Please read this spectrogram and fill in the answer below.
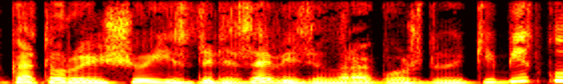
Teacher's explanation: объясняющий эпизодик, как бы опускается вниз, вовнутрь фразы. · Term: нырок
